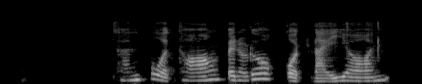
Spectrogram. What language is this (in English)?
Thai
